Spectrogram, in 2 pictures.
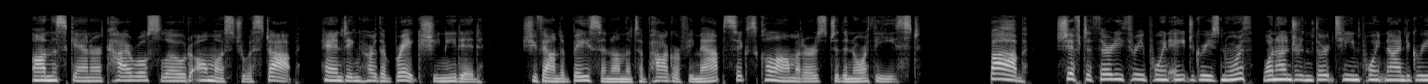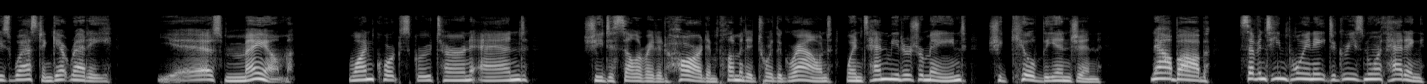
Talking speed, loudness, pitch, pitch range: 145 wpm, -21 LUFS, 190 Hz, 155-215 Hz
